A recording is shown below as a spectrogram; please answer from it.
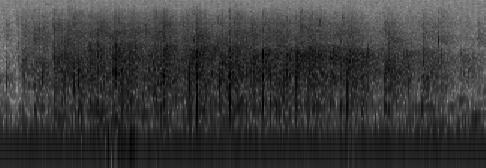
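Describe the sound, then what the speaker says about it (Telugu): Audience clapping at a church gathering, a dense sustained patter of many hands lasting about four seconds at even strength, moderately loud, with a steady low hum underneath. "వింటాము అన్న వాళ్ళు చప్పట్లు కొట్టండి"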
